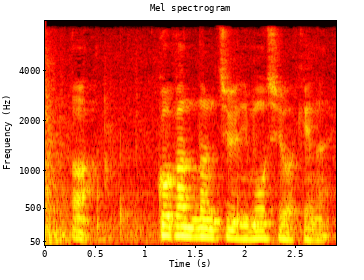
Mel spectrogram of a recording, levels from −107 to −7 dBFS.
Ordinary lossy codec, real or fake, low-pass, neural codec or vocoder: AAC, 48 kbps; real; 7.2 kHz; none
